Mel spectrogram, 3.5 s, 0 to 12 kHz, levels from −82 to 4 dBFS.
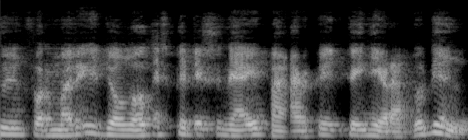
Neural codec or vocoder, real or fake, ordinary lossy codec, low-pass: codec, 44.1 kHz, 2.6 kbps, DAC; fake; Opus, 64 kbps; 10.8 kHz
